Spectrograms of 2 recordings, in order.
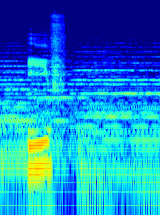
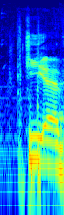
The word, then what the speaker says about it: Kiev: city technically Kiev in Ukrainian?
